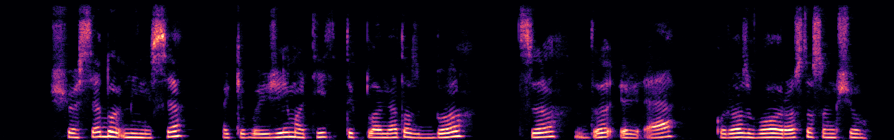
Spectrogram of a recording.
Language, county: Lithuanian, Klaipėda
